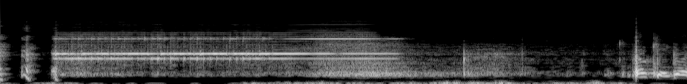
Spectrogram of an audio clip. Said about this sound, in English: Yeah, just a second. My other phone is ringing. Let me just turn it off.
